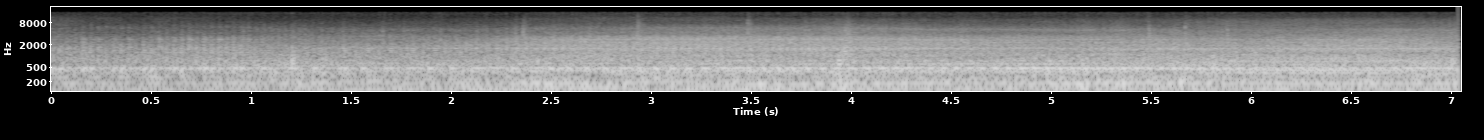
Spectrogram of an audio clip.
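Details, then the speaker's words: Ford VH Transit diesel, hot day, idling with loud harsh knock about four times a second, power loss, code P0149; suspected faulty pump timing solenoid not advancing injection timing. "basically it just sounds like a tractor which makes sense and from what i understand it's pretty much just running really a really fuel timing and being a diesel all of its power comes from the fuel"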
